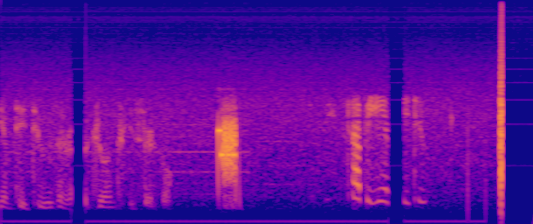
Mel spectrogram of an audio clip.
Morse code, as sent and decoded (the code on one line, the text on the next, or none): none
